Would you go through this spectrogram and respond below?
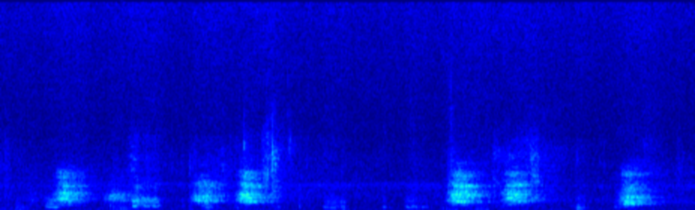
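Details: Twenty-five-day-old English Cocker Spaniel puppies calling indoors: short whiny yelps and whimpers recurring roughly every half second to second, with quieter low grunts between.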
